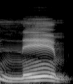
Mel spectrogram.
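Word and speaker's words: name: देखते हैं एन ए एम A disco करेंगे नेम इसको ने में नहीं पड़ेंगे या पढ़िए नेम पढेंगे क्योंकि यहां पर चीज है साइलेंट हो गया है इसे कोई उच्चारण नहीं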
